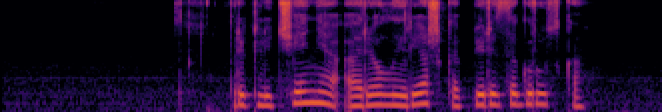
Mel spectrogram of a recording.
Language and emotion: Russian, neutral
